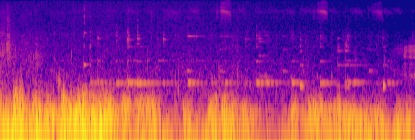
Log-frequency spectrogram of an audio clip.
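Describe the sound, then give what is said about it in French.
A flock of sheep bleats in overlapping calls, while a steady tinkling of bells rings out across an open alpine pasture, the whole scene busy and continuous. “Mes chers brebis, sachez qu'aujourd'hui, dans notre alpage, la chaume ne sera plus autorisée.”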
